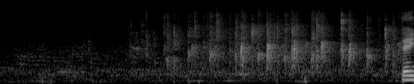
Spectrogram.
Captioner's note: applause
